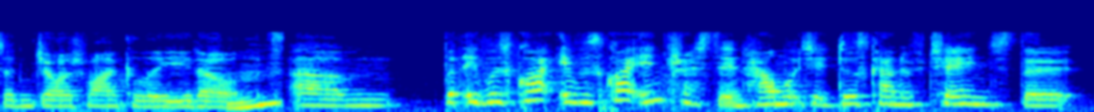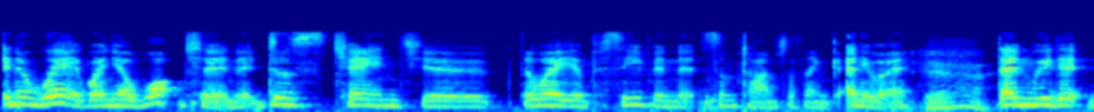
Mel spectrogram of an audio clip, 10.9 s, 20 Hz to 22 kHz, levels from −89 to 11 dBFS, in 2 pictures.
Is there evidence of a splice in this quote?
yes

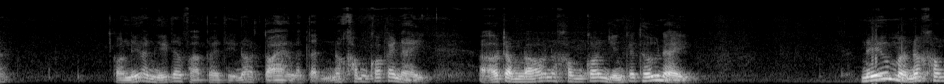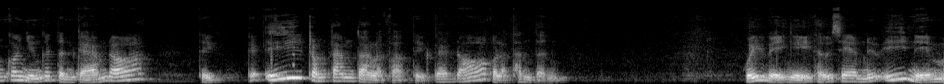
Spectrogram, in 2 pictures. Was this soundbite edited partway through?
no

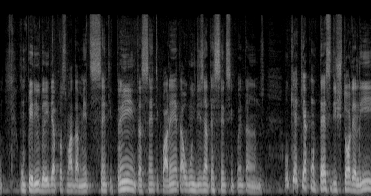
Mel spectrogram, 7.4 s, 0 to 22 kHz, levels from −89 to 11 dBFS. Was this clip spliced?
no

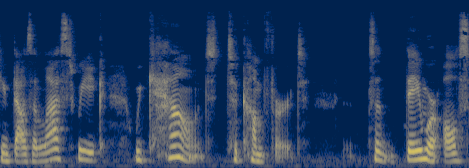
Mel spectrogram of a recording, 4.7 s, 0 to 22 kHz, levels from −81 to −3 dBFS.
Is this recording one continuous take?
yes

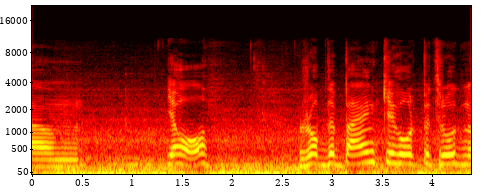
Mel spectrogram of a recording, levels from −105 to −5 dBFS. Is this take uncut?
no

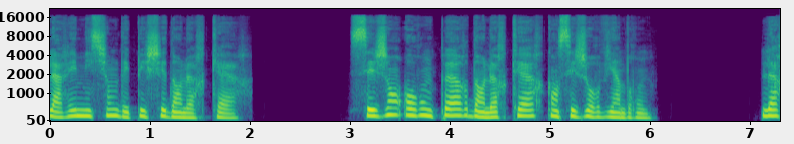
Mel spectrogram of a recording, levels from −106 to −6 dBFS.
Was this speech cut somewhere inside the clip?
no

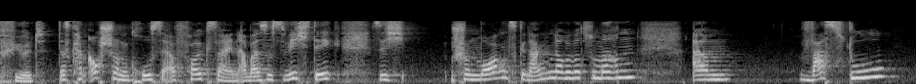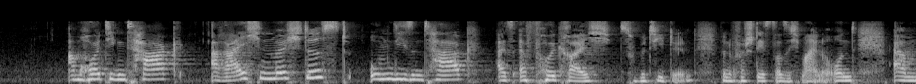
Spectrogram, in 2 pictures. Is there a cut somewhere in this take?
no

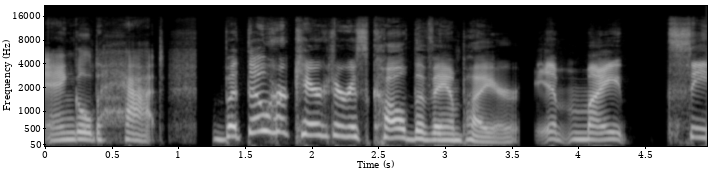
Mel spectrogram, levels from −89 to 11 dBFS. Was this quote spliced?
yes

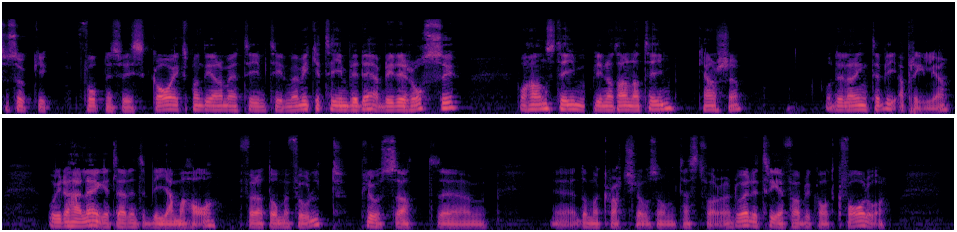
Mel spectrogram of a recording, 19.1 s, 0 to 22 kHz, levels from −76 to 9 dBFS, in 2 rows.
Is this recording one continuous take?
no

